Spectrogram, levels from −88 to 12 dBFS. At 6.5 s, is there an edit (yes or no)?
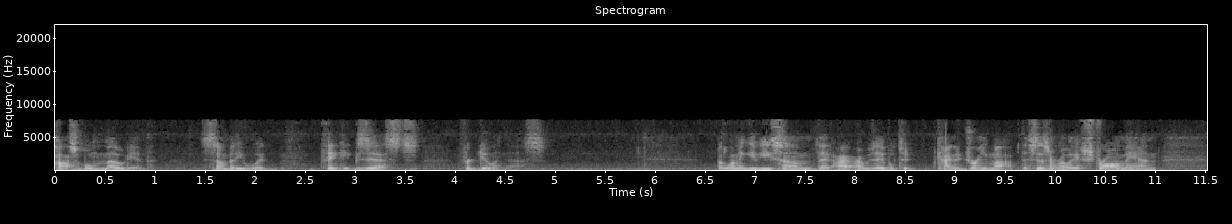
no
